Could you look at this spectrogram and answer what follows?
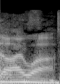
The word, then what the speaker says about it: Daiwa: Daiwa.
